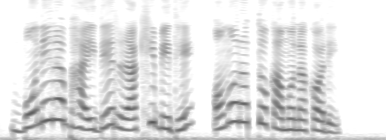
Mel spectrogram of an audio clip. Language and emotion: Bengali, neutral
